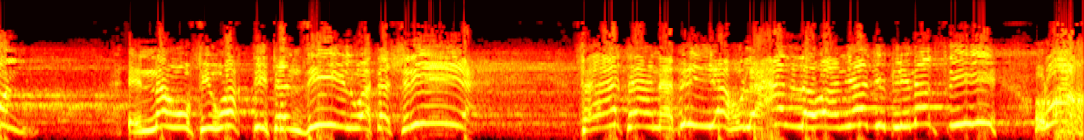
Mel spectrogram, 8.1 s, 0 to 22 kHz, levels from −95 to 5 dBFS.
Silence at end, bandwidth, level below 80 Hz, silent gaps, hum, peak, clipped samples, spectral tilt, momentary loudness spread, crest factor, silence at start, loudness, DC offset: 0 s; 12 kHz; -44 dBFS; none; none; 0 dBFS; 0.1%; -2 dB/octave; 13 LU; 10 dB; 0 s; -9 LUFS; under 0.1%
